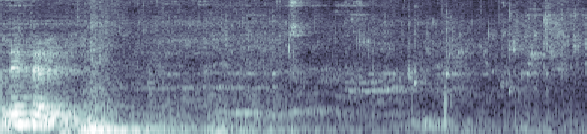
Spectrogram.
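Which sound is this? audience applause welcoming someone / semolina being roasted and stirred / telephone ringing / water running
water running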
